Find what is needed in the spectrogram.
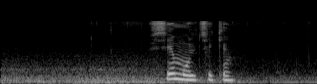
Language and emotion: Russian, neutral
